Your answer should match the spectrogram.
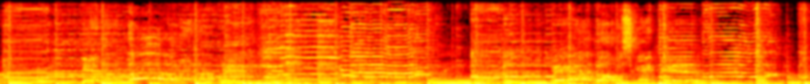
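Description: Live acoustic blues: a steel-string acoustic guitar strummed in a steady rhythm, with a long-held, bending melody line played over it.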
